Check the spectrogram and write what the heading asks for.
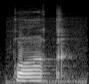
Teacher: QW, like KW but pronounced farther back in the throat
